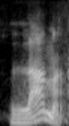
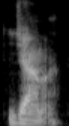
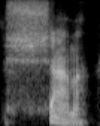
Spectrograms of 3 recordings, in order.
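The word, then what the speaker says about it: llama: say seama say Jama be very careful with the Double L because most people think that is pronounced Lama as in the animal and it's not that pronunciation is Jama now some countries in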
